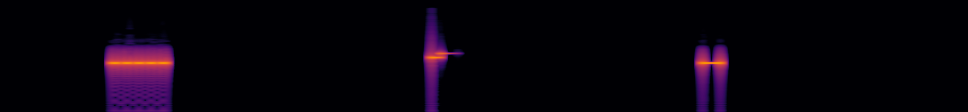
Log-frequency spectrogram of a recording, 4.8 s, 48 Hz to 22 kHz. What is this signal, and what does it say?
Morse code, heard as a keyed tone, about 40 wpm, 700 Hz. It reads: 5 T
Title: Common Cut Numbers - 1-Digit 40wpm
